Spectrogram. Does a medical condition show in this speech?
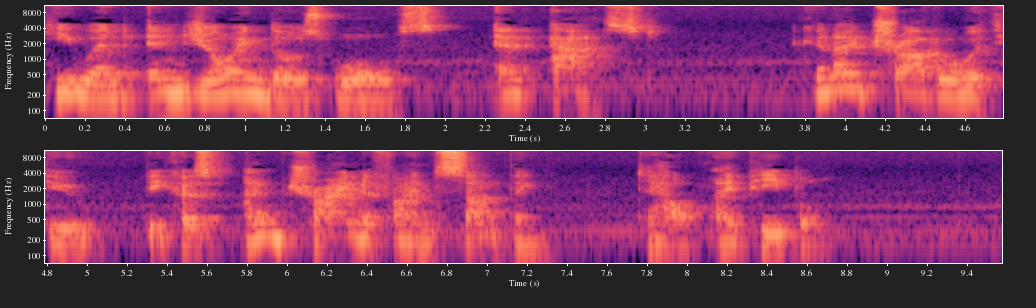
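No.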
